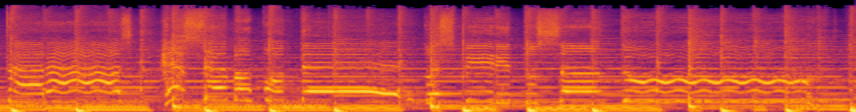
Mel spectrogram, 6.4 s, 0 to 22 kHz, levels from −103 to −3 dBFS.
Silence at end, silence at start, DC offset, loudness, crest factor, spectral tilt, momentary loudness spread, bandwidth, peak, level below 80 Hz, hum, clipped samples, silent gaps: 0 s; 0 s; under 0.1%; -17 LUFS; 12 dB; -4.5 dB/octave; 3 LU; 18 kHz; -4 dBFS; -22 dBFS; none; under 0.1%; none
